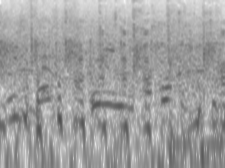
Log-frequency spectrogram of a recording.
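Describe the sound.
Steady, dense clapping from a crowd fills the whole stretch at an even loudness, with voices calling and talking through it.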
